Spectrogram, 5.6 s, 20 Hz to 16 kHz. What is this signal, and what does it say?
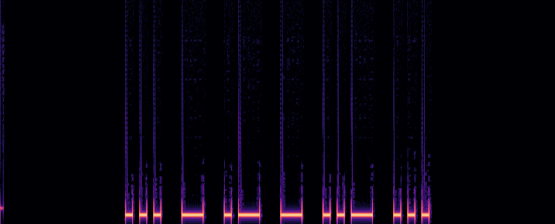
Morse code, heard as a keyed tone, about 17 wpm, 700 Hz. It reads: STATUS
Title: Top 1251-1500 Words 17wpm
